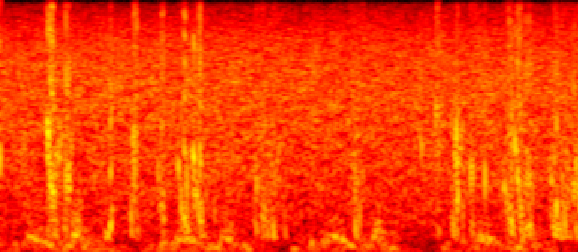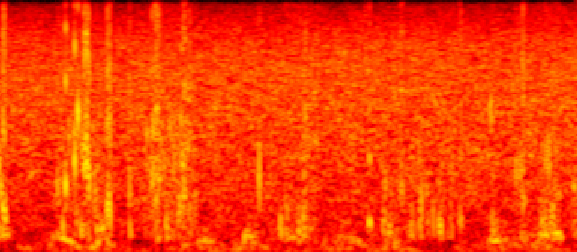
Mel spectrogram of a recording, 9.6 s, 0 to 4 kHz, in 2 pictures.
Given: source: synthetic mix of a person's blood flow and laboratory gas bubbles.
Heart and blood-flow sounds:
Doppler ultrasound of blood flow; precordium
0.00-0.04 s: bubbles
0.39-0.70 s: bubbles
0.85-0.98 s: bubbles
1.07-1.20 s: bubbles
1.30-1.41 s: bubbles
1.46-1.82 s: bubbles
2.11-2.43 s: bubbles
2.91-3.03 s: bubbles
3.48-3.53 s: bubbles
3.61-3.69 s: bubbles
3.73-4.08 s: bubbles
4.12-4.94 s: bubbles
5.28-5.78 s: bubbles
5.88-6.48 s: bubbles
6.96-7.03 s: bubbles
7.12-7.54 s: bubbles
7.85-7.95 s: bubbles
7.98-8.08 s: bubbles
8.13-8.70 s: bubbles
8.89-8.99 s: bubbles
9.09-9.52 s: bubbles
9.57-9.63 s: bubbles
From the record:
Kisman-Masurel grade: 243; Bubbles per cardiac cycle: several, 3 to 8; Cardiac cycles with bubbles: 100%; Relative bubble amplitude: loud (0.450 to 0.775); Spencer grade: 3 (all of the cardiac periods contain showers or single bubble signals, but not dominating or overriding the cardiac motion signals); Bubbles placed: anywhere in the cardiac cycle

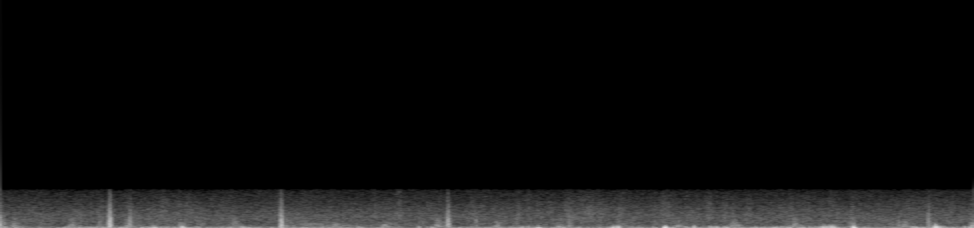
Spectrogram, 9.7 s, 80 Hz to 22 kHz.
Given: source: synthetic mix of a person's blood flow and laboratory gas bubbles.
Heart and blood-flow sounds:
Doppler ultrasound of blood flow; subclavian vein
no bubbles
From the record:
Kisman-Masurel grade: 000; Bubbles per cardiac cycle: 0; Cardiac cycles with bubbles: 0%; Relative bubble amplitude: no bubbles discernible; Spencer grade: 0 (complete lack of bubble signals)

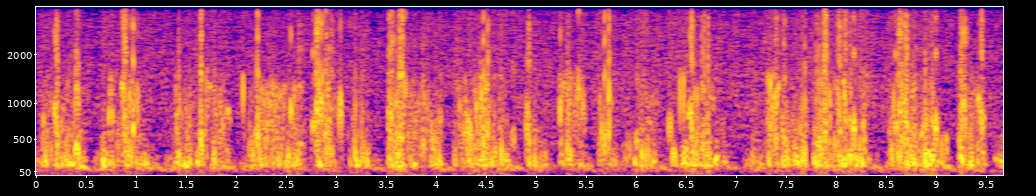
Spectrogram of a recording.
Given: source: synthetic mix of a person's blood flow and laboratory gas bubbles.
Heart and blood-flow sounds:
Doppler ultrasound of blood flow; precordium
0.03-0.50 s: bubbles
0.62-1.14 s: bubbles
1.36-1.96 s: bubbles
2.04-2.69 s: bubbles
2.73-3.36 s: bubbles
3.50-4.09 s: bubbles
4.17-4.80 s: bubbles
4.88-5.13 s: bubbles
5.21-5.51 s: bubbles
5.59-6.25 s: bubbles
6.29-6.91 s: bubbles
7.15-7.24 s: bubbles
7.28-7.73 s: bubbles
7.75-8.34 s: bubbles
8.51-9.15 s: bubbles
9.20-9.68 s: bubbles
From the record:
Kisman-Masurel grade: 343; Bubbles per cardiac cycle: rolling drumbeat, 9 or more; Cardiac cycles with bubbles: 100%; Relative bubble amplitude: loud (0.450 to 0.775); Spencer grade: 3 (all of the cardiac periods contain showers or single bubble signals, but not dominating or overriding the cardiac motion signals); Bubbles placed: anywhere in the cardiac cycle

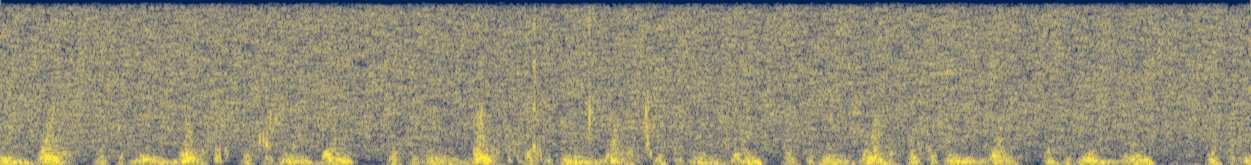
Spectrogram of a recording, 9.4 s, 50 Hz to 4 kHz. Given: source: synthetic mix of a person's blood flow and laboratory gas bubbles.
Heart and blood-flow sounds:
Doppler ultrasound of blood flow; precordium
1.58-1.73 s: bubbles
1.93-2.10 s: bubbles
2.19-2.23 s: bubbles
3.69-3.73 s: bubbles
3.77-4.09 s: bubbles
4.26-4.46 s: bubbles
4.71-4.96 s: bubbles
From the record:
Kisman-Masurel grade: 221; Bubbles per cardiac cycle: several, 3 to 8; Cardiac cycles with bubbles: 10 to 50%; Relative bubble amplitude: barely perceptible (0.100 to 0.250); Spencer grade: 2 (many but less than half of the cardiac periods contain bubble signals, singularly or in groups); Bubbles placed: only in the low amplitude regions of the cardiac cycle

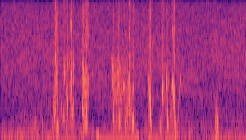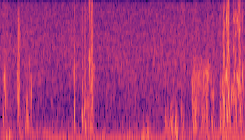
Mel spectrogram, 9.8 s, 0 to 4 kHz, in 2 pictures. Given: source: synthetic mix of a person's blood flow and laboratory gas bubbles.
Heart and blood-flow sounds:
Doppler ultrasound of blood flow; subclavian vein
1.02-1.49 s: bubbles
1.62-1.78 s: bubbles
2.21-2.71 s: bubbles
2.94-3.04 s: bubbles
3.21-3.65 s: bubbles
4.95-5.07 s: bubbles
5.24-5.33 s: bubbles
5.38-5.56 s: bubbles
6.37-6.45 s: bubbles
6.53-6.82 s: bubbles
8.52-8.61 s: bubbles
8.72-9.21 s: bubbles
9.30-9.80 s: bubbles
From the record:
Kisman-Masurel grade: 232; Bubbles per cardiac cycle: several, 3 to 8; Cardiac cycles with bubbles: 50 to 99%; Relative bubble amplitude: moderate (0.250 to 0.450); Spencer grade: 3 (all of the cardiac periods contain showers or single bubble signals, but not dominating or overriding the cardiac motion signals); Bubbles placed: anywhere in the cardiac cycle

